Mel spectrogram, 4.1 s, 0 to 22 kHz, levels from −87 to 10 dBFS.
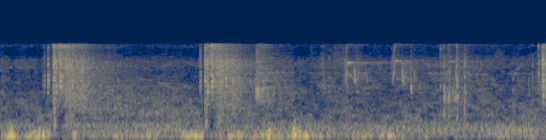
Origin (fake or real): real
